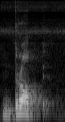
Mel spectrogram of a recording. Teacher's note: P sound is again here. It is followed by ed sound, and this ed sound, it will be pronounced as t sound.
